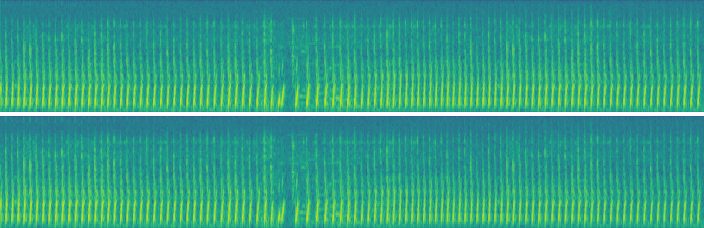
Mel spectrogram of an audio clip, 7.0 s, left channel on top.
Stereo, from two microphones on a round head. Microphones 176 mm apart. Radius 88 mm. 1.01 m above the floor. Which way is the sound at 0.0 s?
25° right (ahead or behind).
